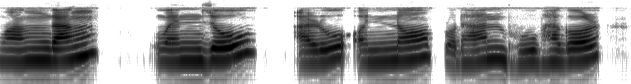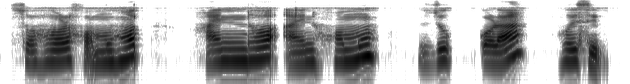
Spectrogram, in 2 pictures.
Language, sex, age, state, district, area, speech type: Assamese, female, 30-45, Assam, Golaghat, rural, read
